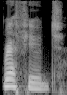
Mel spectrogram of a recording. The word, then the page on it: refuge: American English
